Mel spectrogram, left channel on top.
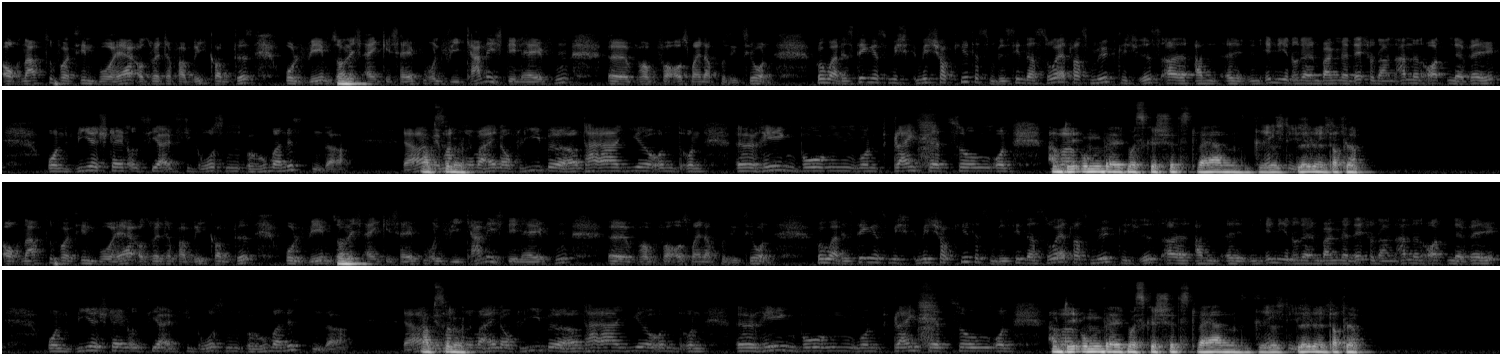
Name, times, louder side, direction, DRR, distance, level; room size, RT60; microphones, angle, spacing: voice 1, 0.0-25.7 27.5-28.5, left 2 dB, 30° left, 1.1 m, -44 dB
voice 2, 19.2-19.6 24.1-24.3 25.5-28.5, right 1 dB, 10° right, 0.4 m, -25 dB
10.5 x 6.6 x 2.9 m
head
